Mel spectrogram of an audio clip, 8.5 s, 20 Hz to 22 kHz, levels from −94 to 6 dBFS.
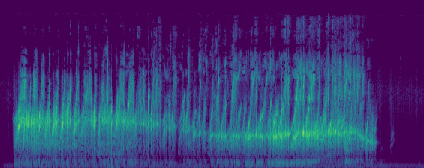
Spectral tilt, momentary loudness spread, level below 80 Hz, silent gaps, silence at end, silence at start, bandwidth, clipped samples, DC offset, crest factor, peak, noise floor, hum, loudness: -0.5 dB/octave; 16 LU; -74 dBFS; none; 1 s; 0.25 s; 16.5 kHz; under 0.1%; under 0.1%; 24 dB; -4 dBFS; -76 dBFS; none; -27 LUFS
